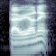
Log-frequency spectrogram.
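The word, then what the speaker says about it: Baryonyx: You're playing Ark right now and a Spino is being destroyed by uh I can never pronounce that one. Barionics.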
